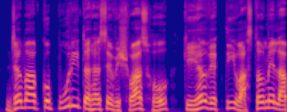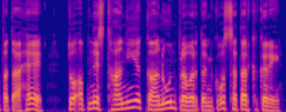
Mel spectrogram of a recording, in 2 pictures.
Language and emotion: Hindi, neutral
